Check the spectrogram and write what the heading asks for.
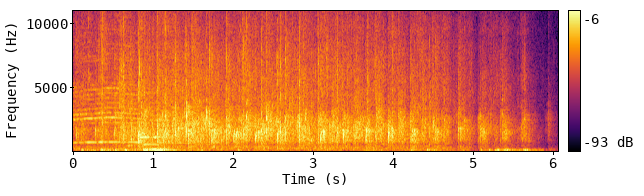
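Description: Audience applauding over background music, the sound fading away near the end.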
